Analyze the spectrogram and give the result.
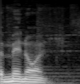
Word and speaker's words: Menon: Ah, man, ladies and gentlemen, we're with you guys with M-E-N-O-N right here. I like the line about the Menon. – Say it right. It's Menon, not Menon.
